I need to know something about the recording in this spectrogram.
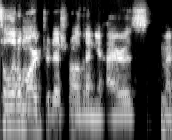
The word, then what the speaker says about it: Yahaira: It's a little more traditional than Yahaira's. Am I pronouncing that right?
